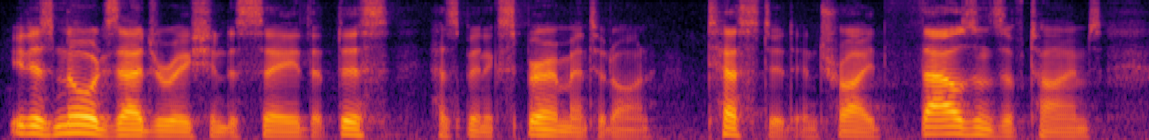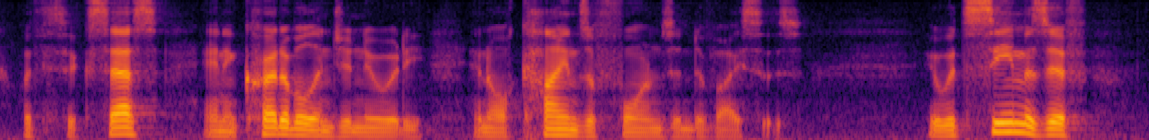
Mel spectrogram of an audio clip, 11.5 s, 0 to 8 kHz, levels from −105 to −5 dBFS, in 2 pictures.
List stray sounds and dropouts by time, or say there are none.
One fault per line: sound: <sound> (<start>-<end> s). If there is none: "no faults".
no faults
